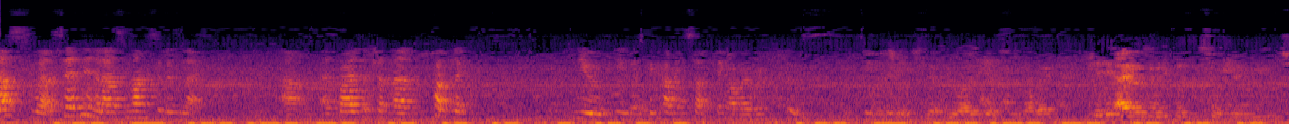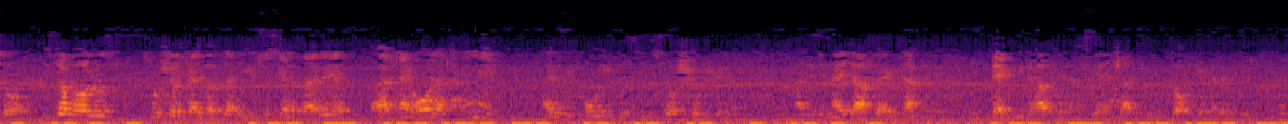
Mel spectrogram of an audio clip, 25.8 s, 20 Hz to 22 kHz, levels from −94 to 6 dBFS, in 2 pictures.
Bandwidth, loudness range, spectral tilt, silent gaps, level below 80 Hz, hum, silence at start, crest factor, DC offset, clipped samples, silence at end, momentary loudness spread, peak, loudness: 7 kHz; 4 LU; -6.5 dB/octave; none; -28 dBFS; none; 0 s; 18 dB; under 0.1%; under 0.1%; 0 s; 9 LU; -8 dBFS; -30 LUFS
